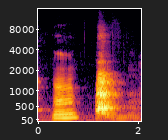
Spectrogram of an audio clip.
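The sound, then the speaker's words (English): A puppy barks twice, a drawn-out yelping bark followed by a sharper, louder one, with no other sounds around it. “Sorry if they're making your dogs bark at home, guys.”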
